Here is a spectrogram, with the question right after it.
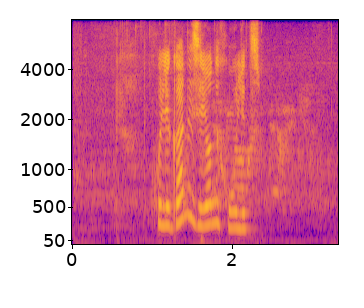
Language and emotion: Russian, neutral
